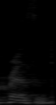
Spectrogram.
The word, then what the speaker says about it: crescent: nice strong s but you can't hear the sea all right now a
